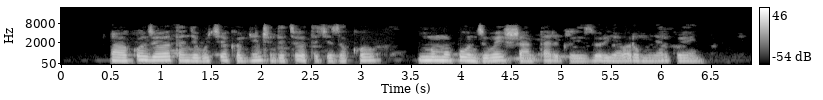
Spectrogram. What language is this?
Kinyarwanda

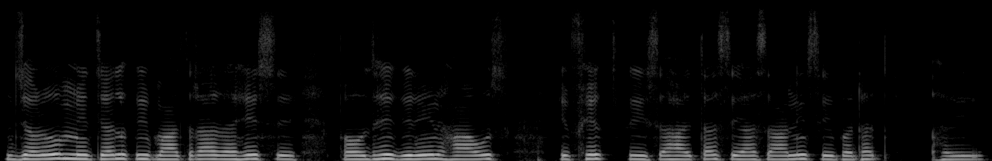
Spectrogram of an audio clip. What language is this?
Magahi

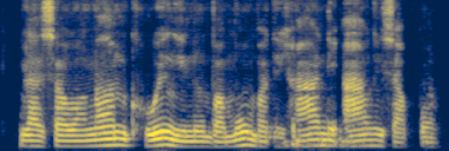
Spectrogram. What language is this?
Masikoro Malagasy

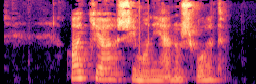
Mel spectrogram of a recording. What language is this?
Hungarian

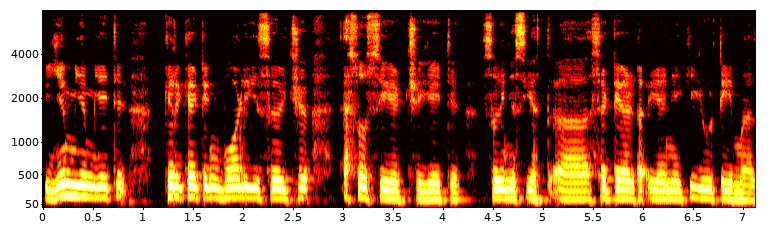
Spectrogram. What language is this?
Kashmiri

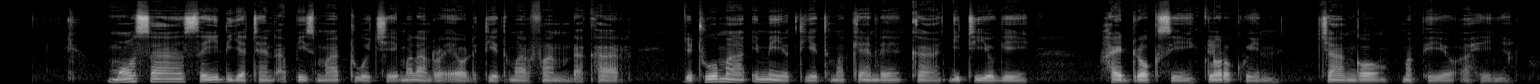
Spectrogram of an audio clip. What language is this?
Luo (Kenya and Tanzania)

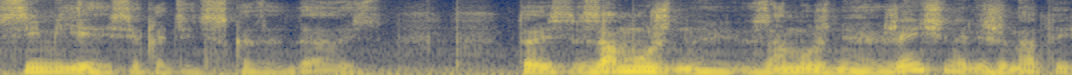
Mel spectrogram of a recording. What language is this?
Russian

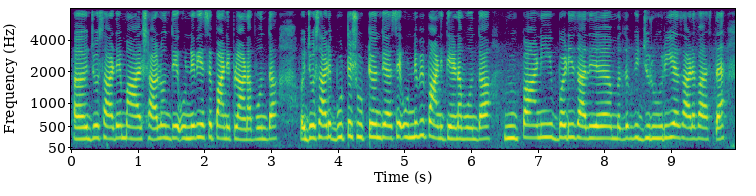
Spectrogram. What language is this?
Dogri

